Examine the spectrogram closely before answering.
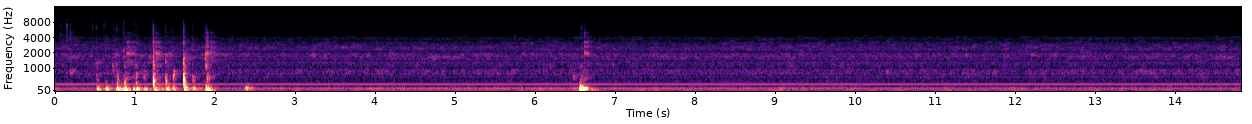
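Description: Computer keyboard being typed on, a quick run of key clicks for about two seconds, then a single sharp click about six and a half seconds in, over a steady low hum.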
